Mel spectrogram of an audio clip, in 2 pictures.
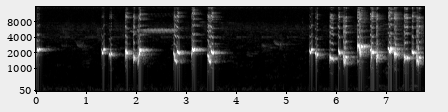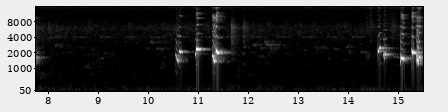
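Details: Sooty-headed bulbul (jogjog or trucuk) in ngeropel lure song: four separate bursts of bubbly, descending whistled notes divided by silent gaps, with a brief steady high tone early on.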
